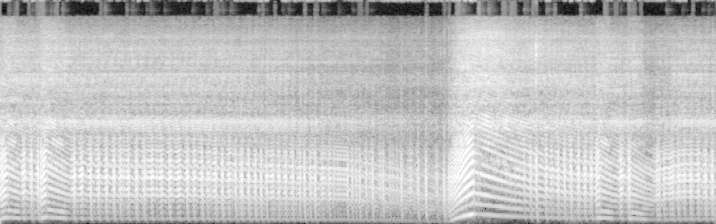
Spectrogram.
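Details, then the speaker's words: Old Sears Explorer II chainsaw: screams high, then sags and surges unevenly with buzzy rattling edge; mixture still off and the muffler is loose and falling off, adding rattle. "now first off this Muffler is falling off which I don't don't think that's normal for a muffler just to start falling off it ain't"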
